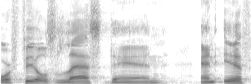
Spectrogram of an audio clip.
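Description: With a Southern US accent, a man speaks at a medium pitch in an animated tone, his pitch swinging very widely. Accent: Southern American. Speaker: pastor. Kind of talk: sermon. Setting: church.

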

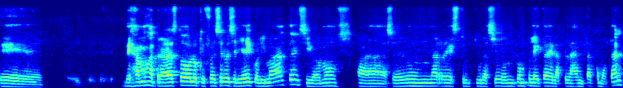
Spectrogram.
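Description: A man speaks in an unremarkable speaking voice. His pitch is fairly high, with ordinary pitch variation. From Caribbean, raised partly in France. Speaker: head brewer. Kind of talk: casual interview.

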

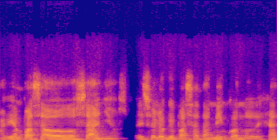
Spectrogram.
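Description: A man with an Argentine accent talks fairly quickly in a dark, mellow tone. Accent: Rioplatense Argentine Spanish. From Argentina, Buenos Aires province (Maipú). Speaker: executive coach. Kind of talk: interview conversation.

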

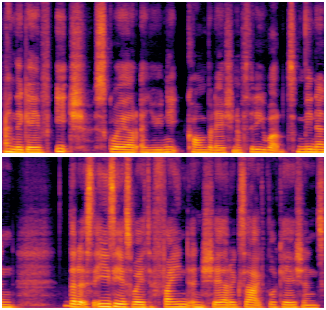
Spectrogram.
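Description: At a moderate pace, a woman with a Shetland accent speaks in a monotone with flat intonation. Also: very clean recording, silent background. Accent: Shetland Scottish. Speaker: podcast host, writer and tour guide. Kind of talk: solo podcast talk.

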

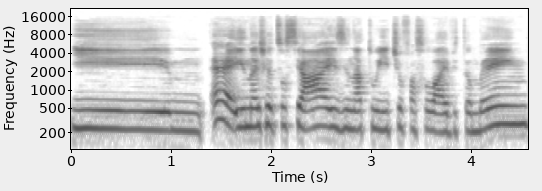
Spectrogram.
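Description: Fairly high in pitch, a woman speaks in a plain, everyday voice. Her intonation is fairly even. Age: 30s. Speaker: youtuber and journalist. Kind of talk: casual chat.

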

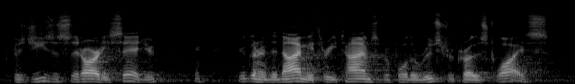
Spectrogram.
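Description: Fairly quick and at a medium pitch, a man with a North Carolina accent speaks with fairly even intonation but big swings in loudness. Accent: Southern US, North Carolina. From Stanley County, North Carolina. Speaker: pastor. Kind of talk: sermon. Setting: church.

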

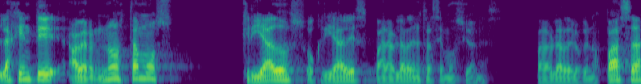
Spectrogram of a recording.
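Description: In a plain, everyday voice, a man talks at a moderate pace and medium pitch, with lively intonation and big swings in loudness. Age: 30s. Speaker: free love activist. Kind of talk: casual chat.

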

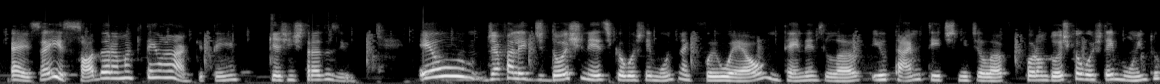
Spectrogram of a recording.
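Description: A woman's fairly high voice, lively in intonation, at a moderate pace, with big swings in loudness. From Brazil, Rio de Janeiro. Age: 30s. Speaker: podcast co-host, teacher. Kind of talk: casual chat.

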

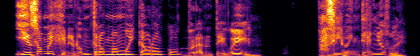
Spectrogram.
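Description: This man's voice sits high in pitch, with a dark, mellow tone and lively intonation, recorded dry and close with no echo. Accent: Mexican. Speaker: podcast host. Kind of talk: casual chat.

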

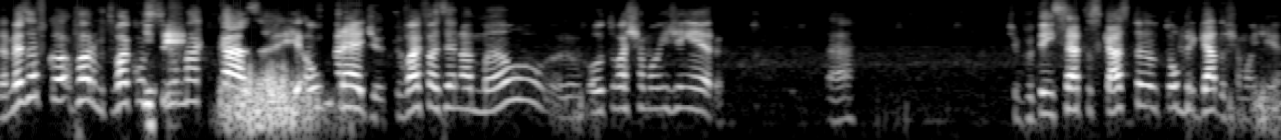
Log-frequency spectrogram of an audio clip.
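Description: A man's raised, projected voice, high in pitch, at a fairly quick pace with long, frequent pauses and big swings in loudness, the sound dry and close with no echo, noticeable background noise behind. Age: 20s. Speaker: youtuber, arbitration entrepreneur. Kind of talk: casual chat.

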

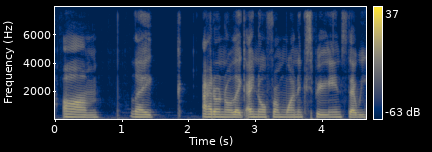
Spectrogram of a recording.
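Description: Speaking with an American accent, a woman holds a medium pitch. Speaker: podcast co-host. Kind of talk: casual chat.

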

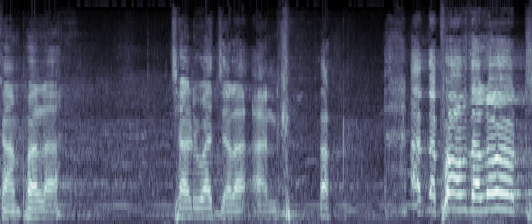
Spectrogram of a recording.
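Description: A man speaks in a fairly high pitch with an animated tone and very wide pitch swings. He leaves long, frequent pauses, and background noise is noticeable. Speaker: pastor. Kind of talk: sermon. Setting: church with congregation.

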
